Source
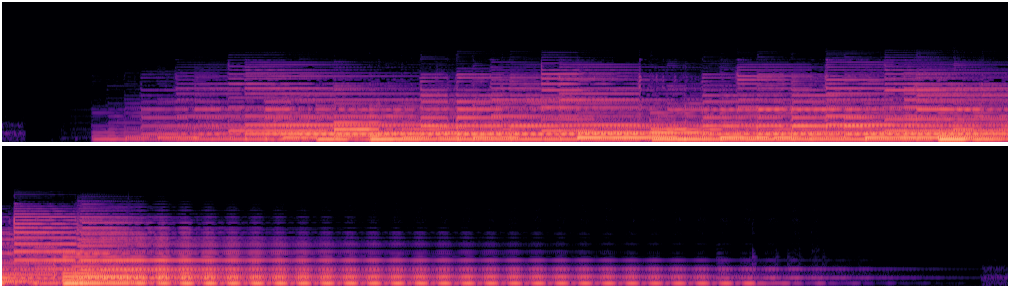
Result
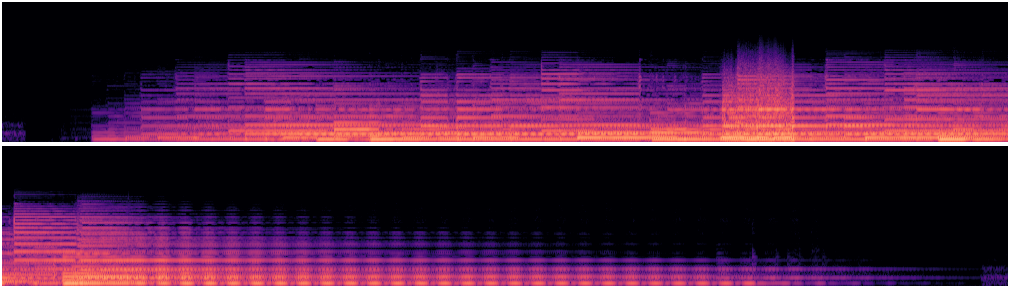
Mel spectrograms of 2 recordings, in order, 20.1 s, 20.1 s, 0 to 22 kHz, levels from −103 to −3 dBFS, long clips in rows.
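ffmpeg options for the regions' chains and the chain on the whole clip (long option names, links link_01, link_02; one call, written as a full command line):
ffmpeg -i in.wav -filter_complex "[0:a]asettb=1/sr,asplit=3[link_01][link_02][link_03];[link_01]atrim=end=7.214[link_04];[link_02]atrim=start=7.21:end=7.93,asetpts=PTS-STARTPTS,afade=type=in:duration=0.004:curve=qsin,afade=type=out:start_time=0.716:duration=0.004:curve=qsin,lowpass=2300,equalizer=frequency=99:width=1.5:gain=8,asplit=2[link_05][link_06];[link_06]highpass=frequency=720:poles=1,volume=26dB,asoftclip=type=tanh:threshold=-14dB[link_07];[link_05][link_07]amix=inputs=2:normalize=0,lowpass=frequency=1300:poles=1,volume=-6dB[link_08];[link_03]atrim=start=7.926[link_09];[link_04][link_08]acrossfade=duration=0.004:curve1=hsin:curve2=qsin[link_10];[link_10][link_09]acrossfade=duration=0.004:curve1=qsin:curve2=hsin" out.wav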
